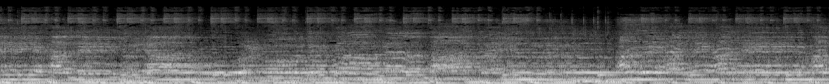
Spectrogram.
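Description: A small group of men and women singing together through microphones over an amplified band with a steady beat, in the manner of a gospel song.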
